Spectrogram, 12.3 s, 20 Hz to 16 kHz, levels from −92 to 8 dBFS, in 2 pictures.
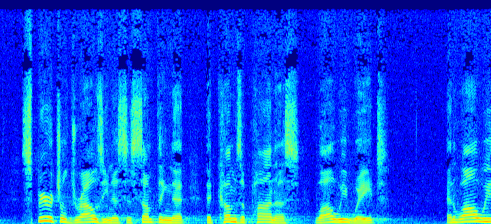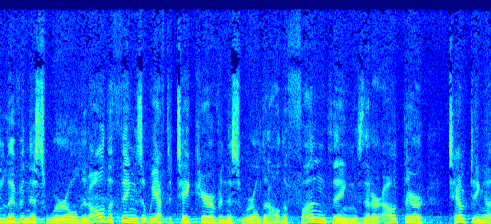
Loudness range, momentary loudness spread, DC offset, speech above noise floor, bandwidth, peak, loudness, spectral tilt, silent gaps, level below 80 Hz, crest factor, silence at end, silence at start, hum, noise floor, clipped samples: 3 LU; 9 LU; under 0.1%; 31 dB; 16 kHz; -12 dBFS; -28 LUFS; -5 dB/octave; none; -64 dBFS; 16 dB; 0 s; 0.3 s; none; -58 dBFS; under 0.1%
